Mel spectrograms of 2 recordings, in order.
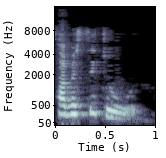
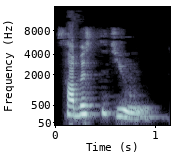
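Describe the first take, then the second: First: American "substitute", ending in a plain toot; American-style substitute, "-toot"; American pronunciation. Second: British "substitute", ending in a tyoot glide; British-style substitute, "-tyoot"; British pronunciation. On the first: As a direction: say substitute the American way, no y-sound before the final oot. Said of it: "النطق الأمريكان". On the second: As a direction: say substitute the British way, with a y-sound before the final oot. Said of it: "وده النطق البريتش". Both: Shown as a demonstration.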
